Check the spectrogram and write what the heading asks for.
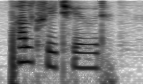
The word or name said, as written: pulchritude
